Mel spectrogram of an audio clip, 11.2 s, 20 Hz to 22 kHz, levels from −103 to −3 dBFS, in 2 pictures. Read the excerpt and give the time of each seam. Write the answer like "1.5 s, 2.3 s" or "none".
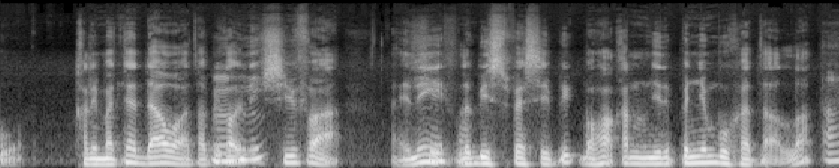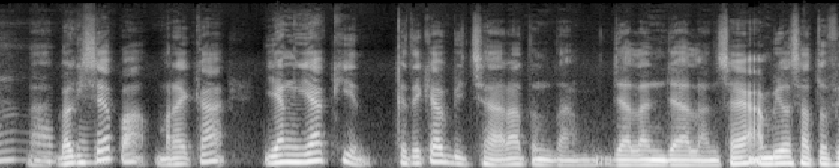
8.2 s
